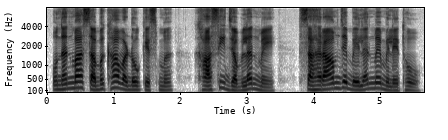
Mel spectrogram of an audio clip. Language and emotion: Sindhi, neutral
